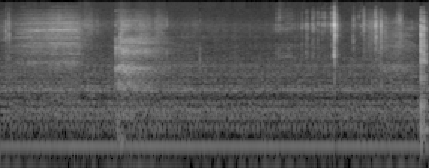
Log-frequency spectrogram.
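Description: Scissors snip through paper while a journal page is trimmed, one soft cut near the start, then a few sharp faint clicks toward the end over a steady low hum.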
